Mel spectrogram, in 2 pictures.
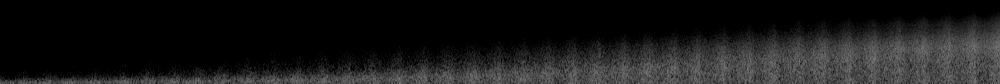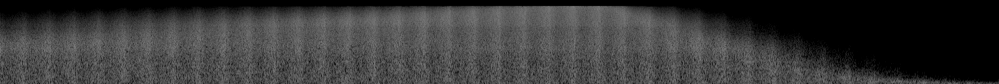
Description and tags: Sweep (Ducking fast)
A white noise sweep ran through a compressor sidechain.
